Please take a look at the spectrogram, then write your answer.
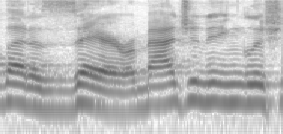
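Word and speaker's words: זר: In Hebrew, we call that a zer. Imagine in English it's spelled Z-E-R.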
